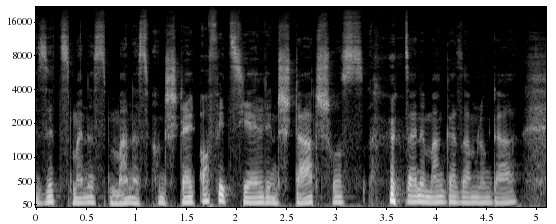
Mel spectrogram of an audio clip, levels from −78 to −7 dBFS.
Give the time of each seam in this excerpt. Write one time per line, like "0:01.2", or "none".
0:01.1
0:01.6
0:03.7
